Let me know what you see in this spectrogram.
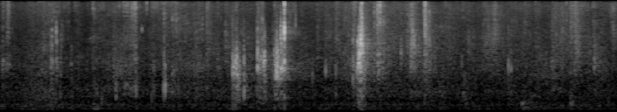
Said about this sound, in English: I like hearing pages turning. And those of you who are looking it up on your phone or your iPad, it's just not as satisfying.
